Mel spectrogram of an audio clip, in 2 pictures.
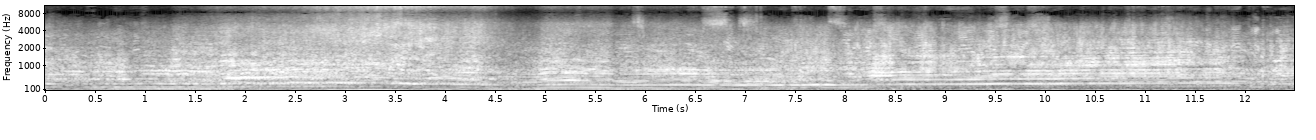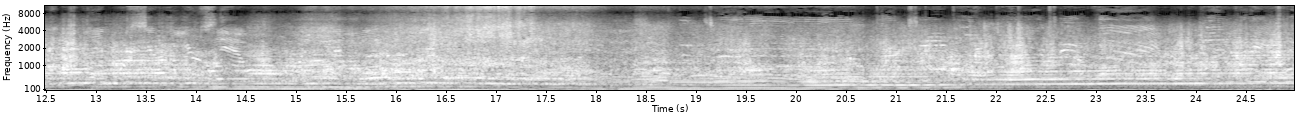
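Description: A race car engine roars loudly, rising and falling in pitch as it speeds around the track.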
